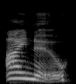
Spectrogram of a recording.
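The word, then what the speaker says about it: auni: very well uh is what I call that I knew Stitch it was really interesting kind of looking up the meaning it's spelled a-u-n-i but it's spelled it's pronounced I knew and that's Japanese um origin and then there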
